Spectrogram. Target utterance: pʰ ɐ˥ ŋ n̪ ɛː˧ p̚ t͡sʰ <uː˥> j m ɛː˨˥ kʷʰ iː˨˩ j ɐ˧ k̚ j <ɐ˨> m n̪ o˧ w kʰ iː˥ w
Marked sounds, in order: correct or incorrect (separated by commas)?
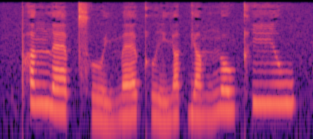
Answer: incorrect, correct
